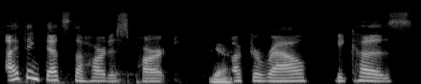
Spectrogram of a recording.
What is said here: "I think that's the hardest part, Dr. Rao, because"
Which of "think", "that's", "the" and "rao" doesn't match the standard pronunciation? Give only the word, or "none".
none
